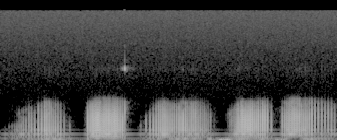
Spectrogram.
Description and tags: Contact mic edge rubbed against ribbed rubber back texture of a Motorola Moto X.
